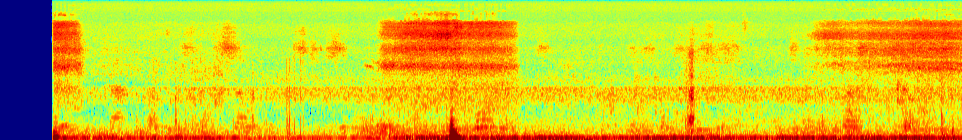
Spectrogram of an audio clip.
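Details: Sleeping pet cat snoring at night, said to snore louder than the owner's husband: a soft, steady low rumble of breathing with a faint snort near the middle.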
